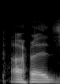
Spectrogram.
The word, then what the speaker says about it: porridge: Porridge. Yeah. Porridge. That's how you say it. Like almost like power.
